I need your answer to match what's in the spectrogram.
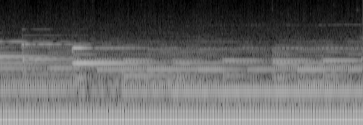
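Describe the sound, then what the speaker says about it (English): Steady rain falls in the video game Heavy Rain, a dense continuous wash over a sustained tonal music bed, fairly quiet and unbroken for several seconds with no talking. "So a child died, and therefore it rains forever."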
